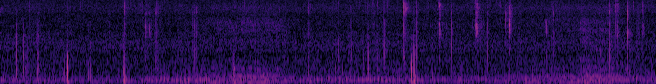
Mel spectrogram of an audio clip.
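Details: Domestic cat purring in a small room while Punkin's four-month-old daughter Mini Me, who looks like her calico mom, keeps suckling; continuous deep purr under frequent moist clicking and lip smacks.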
